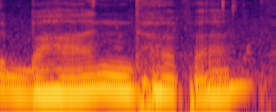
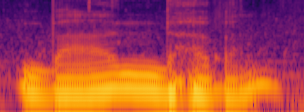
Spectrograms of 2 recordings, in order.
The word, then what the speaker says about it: bāndhava: And the word of the verse is bandhava. Bandhava.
